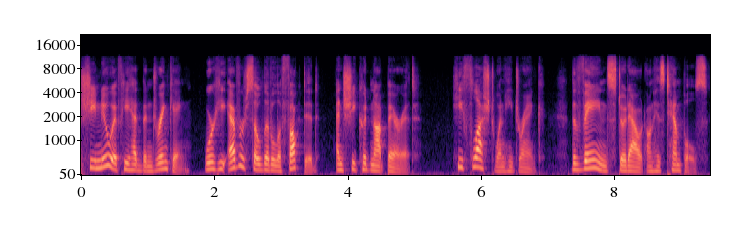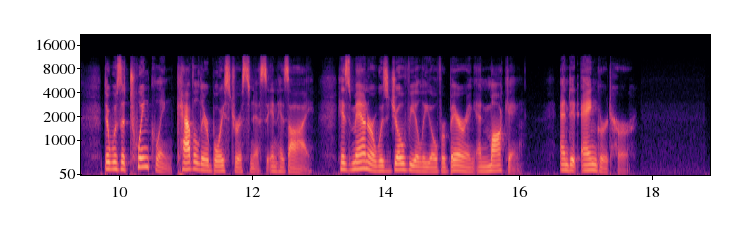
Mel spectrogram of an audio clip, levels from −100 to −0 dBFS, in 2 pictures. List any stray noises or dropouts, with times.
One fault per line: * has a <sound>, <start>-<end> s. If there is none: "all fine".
all fine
